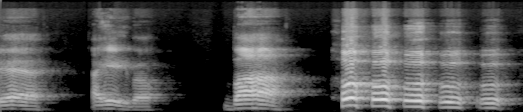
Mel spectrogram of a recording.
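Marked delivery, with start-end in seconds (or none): 3.4-4.7 loud booming ho ho, hammed up; mock Santa laugh. Streamer mocking chat with a loud mock Santa laugh. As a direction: boom out a jolly fake laugh.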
